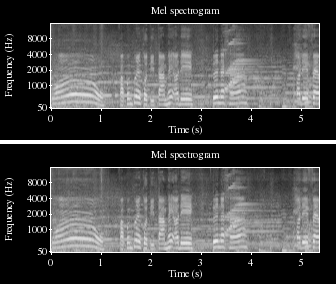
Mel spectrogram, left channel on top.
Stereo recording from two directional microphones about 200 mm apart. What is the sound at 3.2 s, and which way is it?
Speech, 5° left (ahead or behind).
